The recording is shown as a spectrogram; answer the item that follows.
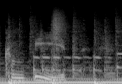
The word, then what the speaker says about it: compete: Yang ketiga, compete, jadi pitnya itu ditekan, kemnya itu kan dibaca pecel ya, kem ya, jadi singkat, kemnya singkat, compete, pitnya itu ditekankan.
